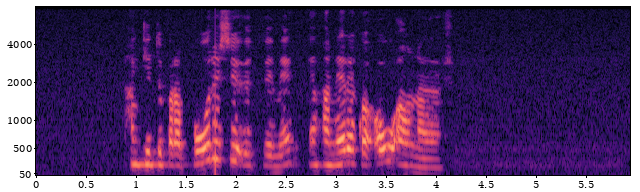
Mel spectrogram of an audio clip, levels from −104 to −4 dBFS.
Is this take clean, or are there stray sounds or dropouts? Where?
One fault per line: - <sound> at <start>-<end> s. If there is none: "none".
none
